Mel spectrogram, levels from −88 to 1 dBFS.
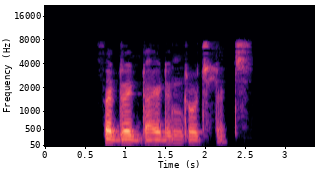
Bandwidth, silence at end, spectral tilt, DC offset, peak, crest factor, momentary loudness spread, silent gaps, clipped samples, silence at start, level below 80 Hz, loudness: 8.2 kHz; 0.8 s; -3.5 dB/octave; under 0.1%; -6 dBFS; 20 dB; 11 LU; 2.28-2.36 s; under 0.1%; 0.75 s; -72 dBFS; -24 LUFS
